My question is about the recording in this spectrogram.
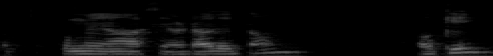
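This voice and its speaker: A man's voice: medium pitch, expressive, normal speed. A man teaching a phonetics lesson for exam preparation, explaining patiently and repeating key terms as questions to drill them. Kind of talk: exam-prep lecture. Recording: dull lo-fi recording.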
